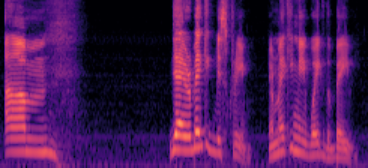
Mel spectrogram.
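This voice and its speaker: A man's voice: sits high, very animated, unhurried, bright, forceful tone. A man from Romania chatting casually on a livestream, rambling and cursing with frequent stumbles and restarts. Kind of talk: casual streaming chat.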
